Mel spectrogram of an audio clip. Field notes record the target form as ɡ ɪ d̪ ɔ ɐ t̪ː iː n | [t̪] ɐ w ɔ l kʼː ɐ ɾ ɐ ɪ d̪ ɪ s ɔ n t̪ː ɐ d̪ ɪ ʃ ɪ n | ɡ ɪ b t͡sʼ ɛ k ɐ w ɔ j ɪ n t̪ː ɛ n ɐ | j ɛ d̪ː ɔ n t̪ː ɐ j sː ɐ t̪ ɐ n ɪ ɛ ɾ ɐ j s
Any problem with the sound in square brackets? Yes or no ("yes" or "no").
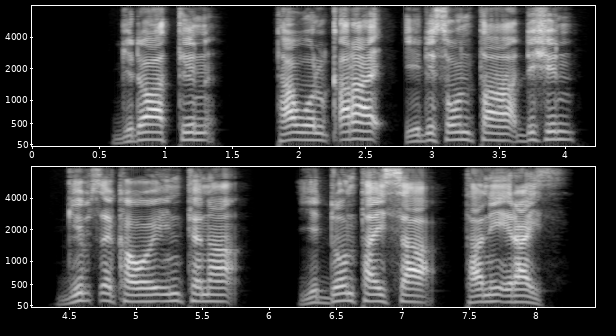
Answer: no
